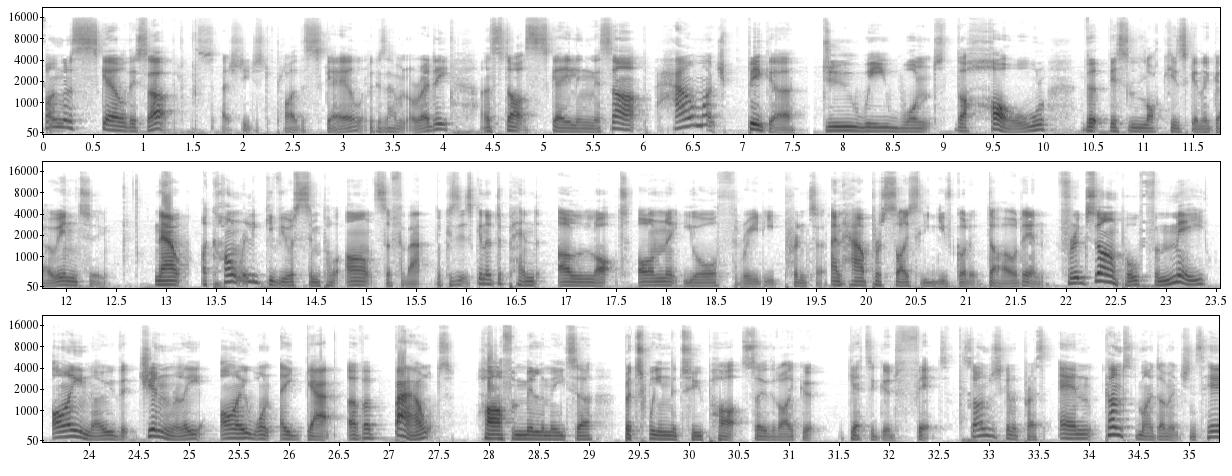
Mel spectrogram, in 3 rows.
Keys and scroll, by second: 1.3 ctrl+a, 3.7 s, 12.1 ctrl+z, 32.6 n.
